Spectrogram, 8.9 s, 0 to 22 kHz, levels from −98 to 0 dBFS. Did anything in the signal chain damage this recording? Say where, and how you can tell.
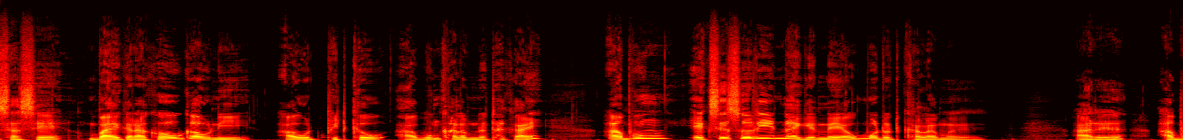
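Yes. From 6.98 s to the end, the speech turns dull. This is channel delay (comb filtering). One channel arrives a couple of samples late, and the mono sum notches the spectrum from around 10 kHz.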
